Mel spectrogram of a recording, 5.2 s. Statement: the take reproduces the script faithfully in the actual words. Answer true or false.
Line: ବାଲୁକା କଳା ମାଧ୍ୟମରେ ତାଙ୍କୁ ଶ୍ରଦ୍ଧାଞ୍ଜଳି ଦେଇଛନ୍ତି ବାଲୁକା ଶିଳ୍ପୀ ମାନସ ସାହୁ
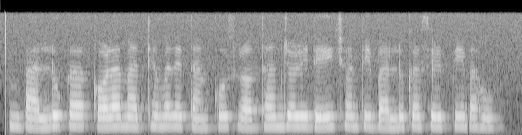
false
